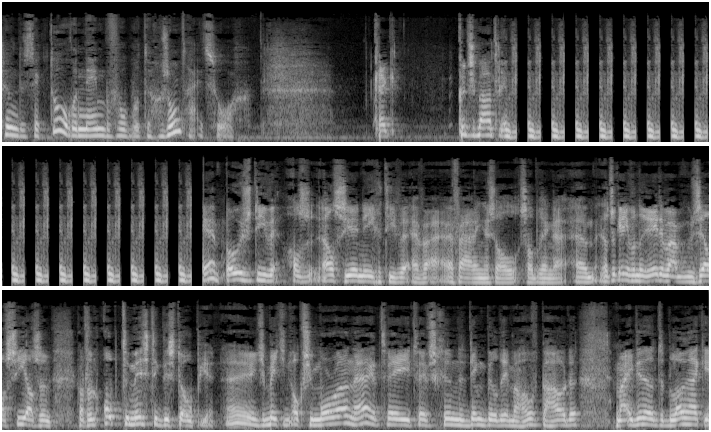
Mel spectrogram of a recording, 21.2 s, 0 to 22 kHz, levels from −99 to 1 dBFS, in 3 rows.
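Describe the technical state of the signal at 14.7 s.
At 14.7 s the signal is intact, with no audible technical fault at that moment.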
